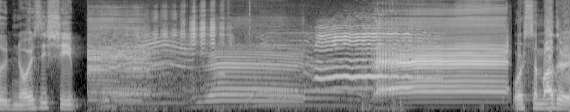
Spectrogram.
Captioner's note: sheep bleating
